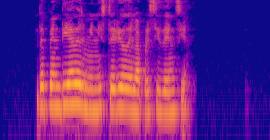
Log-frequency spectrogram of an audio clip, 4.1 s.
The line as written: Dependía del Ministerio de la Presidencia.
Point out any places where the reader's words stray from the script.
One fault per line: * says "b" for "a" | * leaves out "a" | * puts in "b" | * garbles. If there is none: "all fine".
all fine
